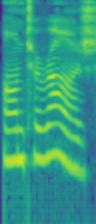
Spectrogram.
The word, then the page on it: entourage: American English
